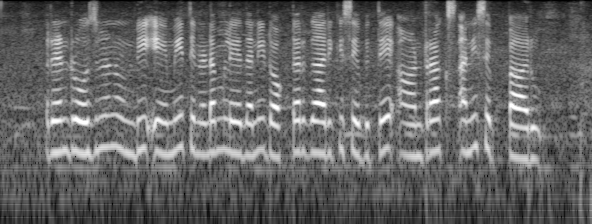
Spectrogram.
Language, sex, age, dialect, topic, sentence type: Telugu, female, 18-24, Utterandhra, agriculture, statement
